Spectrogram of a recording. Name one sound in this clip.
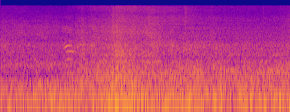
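Waves wash up onto the shore.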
